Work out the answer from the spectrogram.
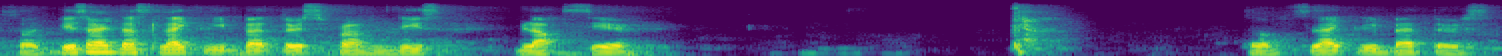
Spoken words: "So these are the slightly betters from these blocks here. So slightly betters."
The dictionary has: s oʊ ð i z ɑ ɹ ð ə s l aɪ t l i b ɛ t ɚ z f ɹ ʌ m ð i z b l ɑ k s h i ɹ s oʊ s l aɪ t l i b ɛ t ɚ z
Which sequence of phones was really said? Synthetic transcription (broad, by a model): s oʊ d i s ɑ ɹ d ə s l aɪ t l i b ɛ t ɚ s f ɹ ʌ m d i s b l ɑ k s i ɹ s oʊ s l aɪ t l i b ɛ t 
